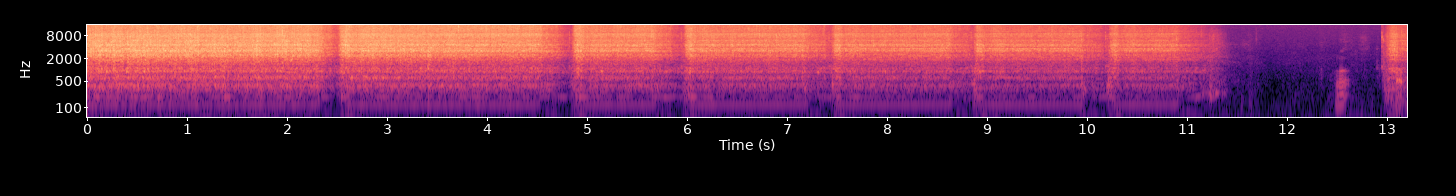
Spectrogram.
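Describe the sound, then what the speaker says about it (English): A food processor pulses sugar into crumbs in a steady run of loud, even bursts with brief gaps between them, then the motor stops and the kitchen goes quieter. "And then I'm gonna pulse that until get down to crumbs."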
